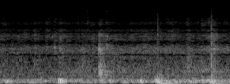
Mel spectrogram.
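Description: Steady low rumble of room noise in a conference room, with a few scattered knocks and bumps.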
